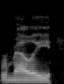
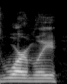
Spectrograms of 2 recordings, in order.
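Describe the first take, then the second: First: The name is said with an extra middle syllable. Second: The name sounds exactly like the word warmly. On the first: The speaker calls it wrong. "they assume it's Wormelli" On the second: The speaker calls it right. "warmly like how you dress when it's cold outside"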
